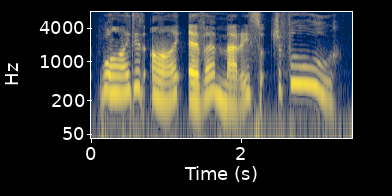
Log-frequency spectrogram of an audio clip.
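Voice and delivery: top-of-the-lungs, roaring, very loud bellow. A husband roars at his wife at the top of his lungs. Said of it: "He roared at the top of his lungs".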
